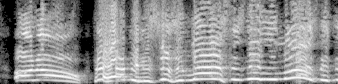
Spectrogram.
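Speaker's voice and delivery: high, hammed-up crying wail; mock sob, high and laughing; mock despair. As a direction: wail it like melodramatic doom. Mock despair at happiness ending.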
